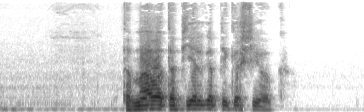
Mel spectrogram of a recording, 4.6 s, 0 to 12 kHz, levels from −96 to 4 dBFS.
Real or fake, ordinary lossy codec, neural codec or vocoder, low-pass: real; MP3, 48 kbps; none; 10.8 kHz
